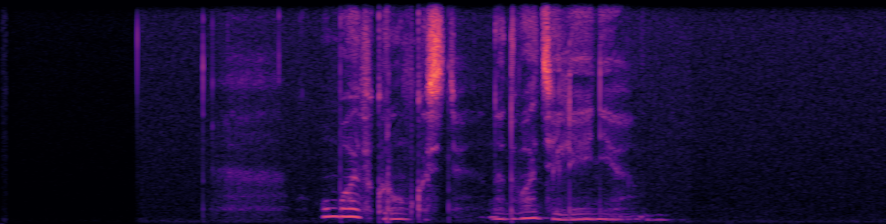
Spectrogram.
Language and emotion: Russian, sad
